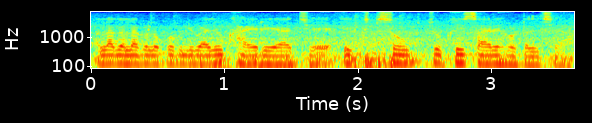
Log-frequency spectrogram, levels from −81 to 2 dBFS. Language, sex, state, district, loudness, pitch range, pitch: Gujarati, male, Gujarat, Gandhinagar, -16 LUFS, 115-125 Hz, 120 Hz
